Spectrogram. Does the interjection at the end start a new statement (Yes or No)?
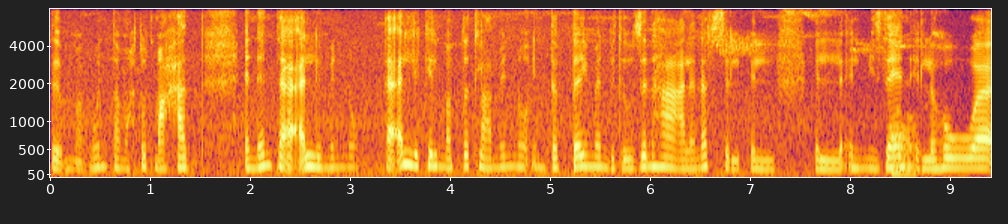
No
